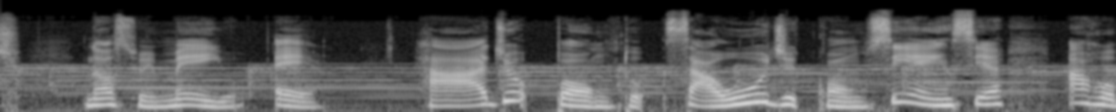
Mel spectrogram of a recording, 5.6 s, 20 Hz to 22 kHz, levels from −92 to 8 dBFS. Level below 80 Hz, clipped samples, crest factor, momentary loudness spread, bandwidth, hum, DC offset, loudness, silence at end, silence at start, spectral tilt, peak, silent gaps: -44 dBFS; under 0.1%; 14 dB; 9 LU; 16 kHz; none; under 0.1%; -13 LUFS; 0 s; 0 s; -4 dB/octave; 0 dBFS; none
